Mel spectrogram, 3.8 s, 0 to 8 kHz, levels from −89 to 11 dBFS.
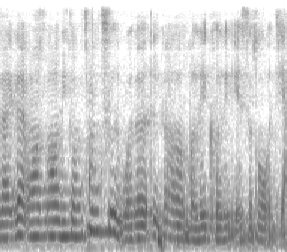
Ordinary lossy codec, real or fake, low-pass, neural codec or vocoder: none; fake; 7.2 kHz; codec, 16 kHz, 4.8 kbps, FACodec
